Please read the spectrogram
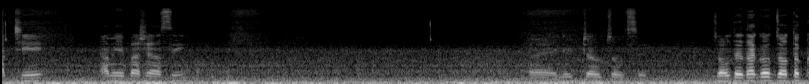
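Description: Steady low rumble of road and tyre noise inside a moving car's cabin, with short snatches of a man's voice and his talk resuming near the end.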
